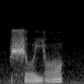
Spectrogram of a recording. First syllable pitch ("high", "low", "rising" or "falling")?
low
